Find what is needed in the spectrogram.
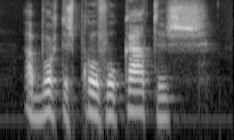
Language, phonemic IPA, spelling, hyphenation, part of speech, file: Dutch, /aːˈbɔr.tʏs ˌproː.voːˈkaːtʏs/, abortus provocatus, abor‧tus pro‧vo‧ca‧tus, noun, Nl-abortus provocatus.ogg
- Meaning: abortion, induced abortion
